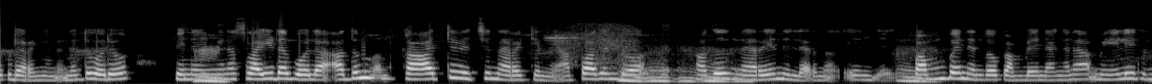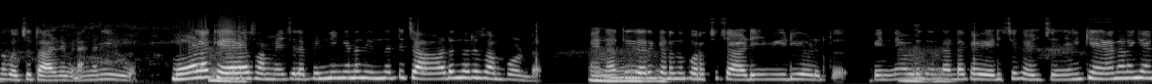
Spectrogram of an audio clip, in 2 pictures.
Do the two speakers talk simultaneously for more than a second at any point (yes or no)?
no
